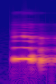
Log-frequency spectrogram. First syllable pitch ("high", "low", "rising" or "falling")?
high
